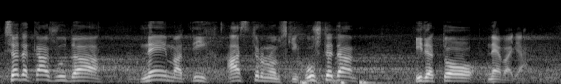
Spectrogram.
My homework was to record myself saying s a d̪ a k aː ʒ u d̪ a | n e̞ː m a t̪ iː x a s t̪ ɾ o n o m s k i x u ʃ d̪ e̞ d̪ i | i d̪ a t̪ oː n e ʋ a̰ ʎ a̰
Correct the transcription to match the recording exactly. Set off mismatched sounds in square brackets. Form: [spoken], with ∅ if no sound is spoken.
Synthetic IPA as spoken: s a d̪ a k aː ʒ u d̪ a | n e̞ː m a t̪ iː x a s t̪ ɾ o n o m s k i x u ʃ [t̪] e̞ d̪ [a] | i d̪ a t̪ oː n e ʋ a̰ ʎ a̰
